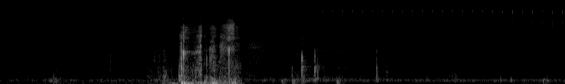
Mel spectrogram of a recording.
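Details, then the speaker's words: Engine on a Link ECU, spark test run from PC Link firing cylinder 5 on its own. Faint, even ticking about three per second in a quiet bay as the coil sparks properly: normal ignition firing. "you can just hear that ticking along."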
